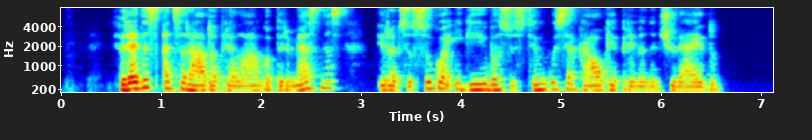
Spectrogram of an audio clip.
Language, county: Lithuanian, Kaunas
